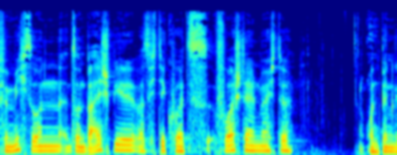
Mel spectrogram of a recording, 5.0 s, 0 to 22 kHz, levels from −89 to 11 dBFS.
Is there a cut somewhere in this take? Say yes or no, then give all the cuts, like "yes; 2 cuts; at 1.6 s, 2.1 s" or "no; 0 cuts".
no; 0 cuts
